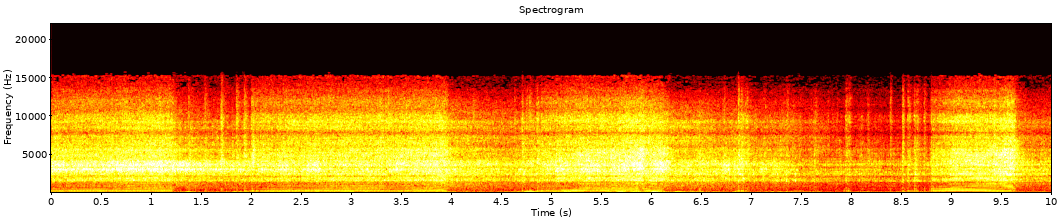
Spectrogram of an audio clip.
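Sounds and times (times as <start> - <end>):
dirt bike engine revving: 0.0 - 7.1, 8.5 - 10.0.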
